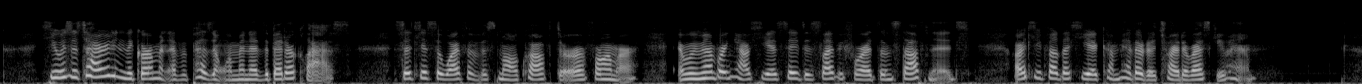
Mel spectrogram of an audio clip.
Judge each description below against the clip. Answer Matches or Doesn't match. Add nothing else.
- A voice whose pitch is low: Doesn't match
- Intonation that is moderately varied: Matches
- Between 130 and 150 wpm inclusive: Doesn't match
